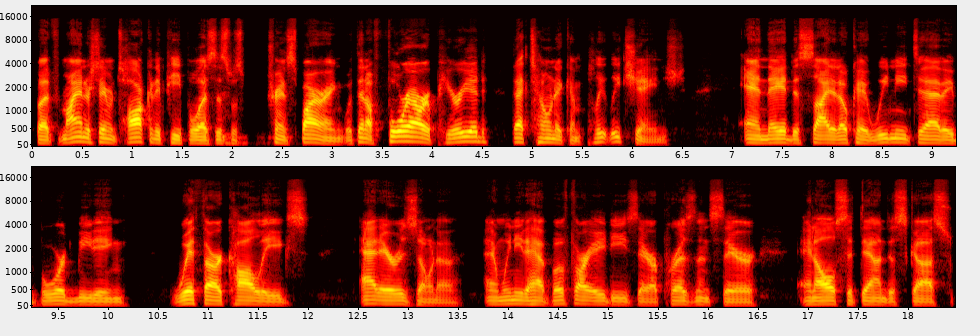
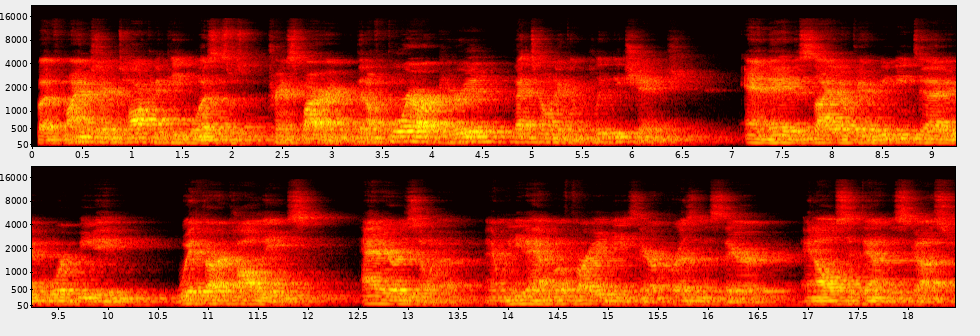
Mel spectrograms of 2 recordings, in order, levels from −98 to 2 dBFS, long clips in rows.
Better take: first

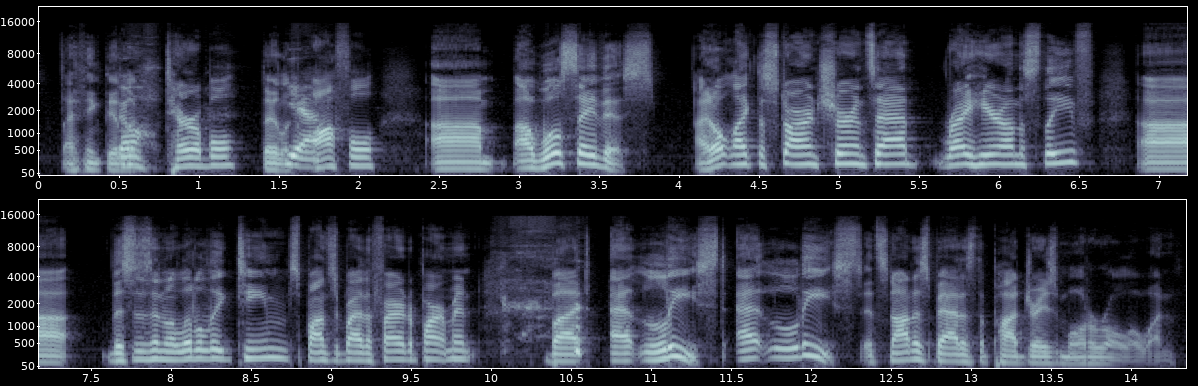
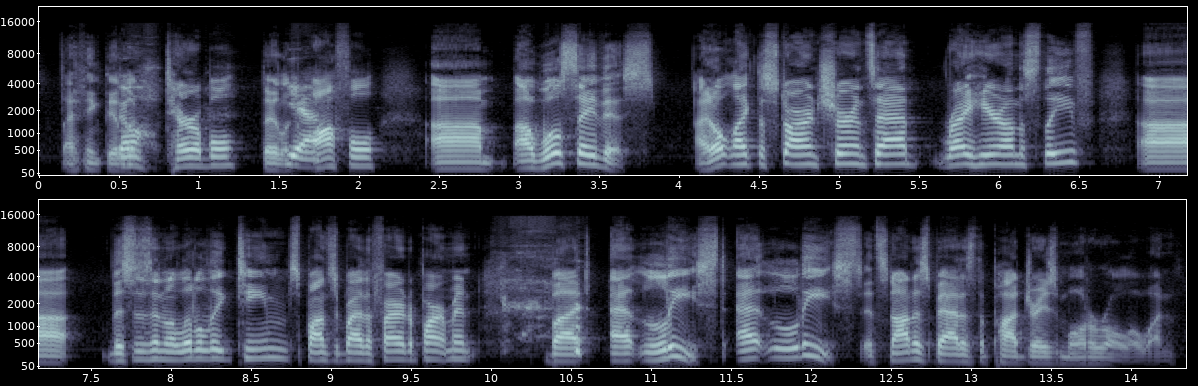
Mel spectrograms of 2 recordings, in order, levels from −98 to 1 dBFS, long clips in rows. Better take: first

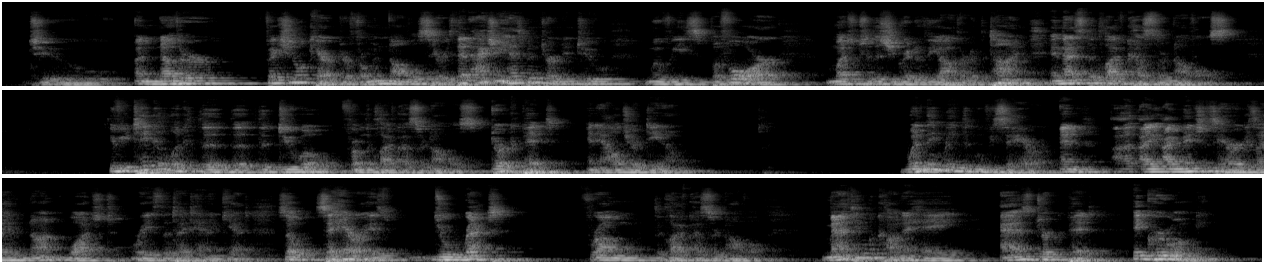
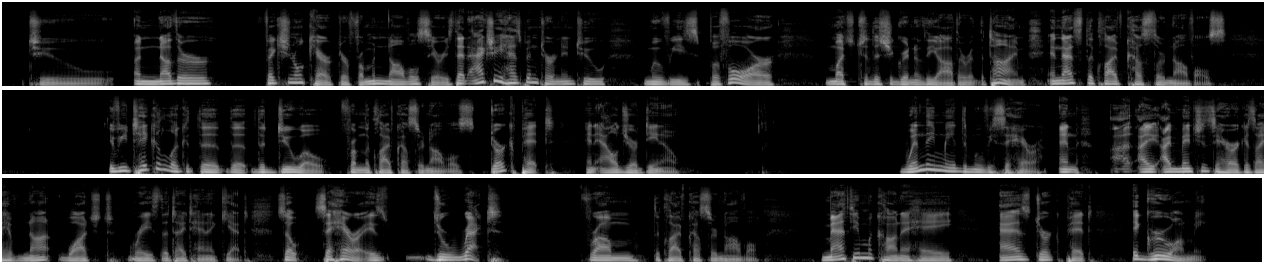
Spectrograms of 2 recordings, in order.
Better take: second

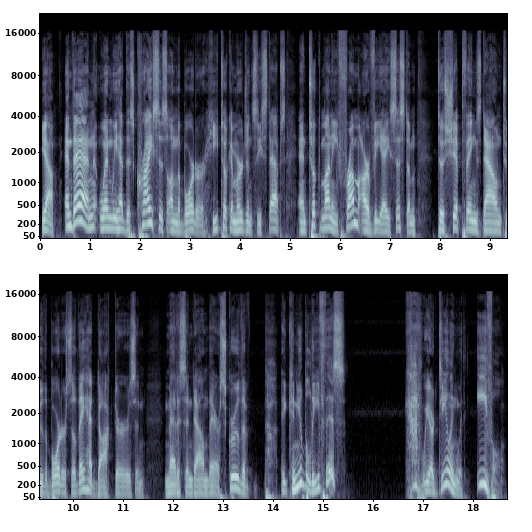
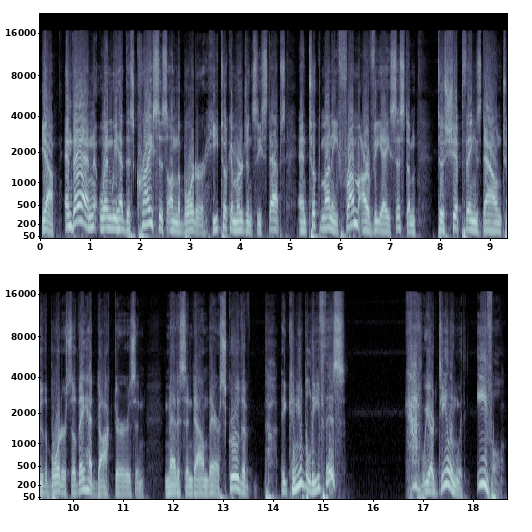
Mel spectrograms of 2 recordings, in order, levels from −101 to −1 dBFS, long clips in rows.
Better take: first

